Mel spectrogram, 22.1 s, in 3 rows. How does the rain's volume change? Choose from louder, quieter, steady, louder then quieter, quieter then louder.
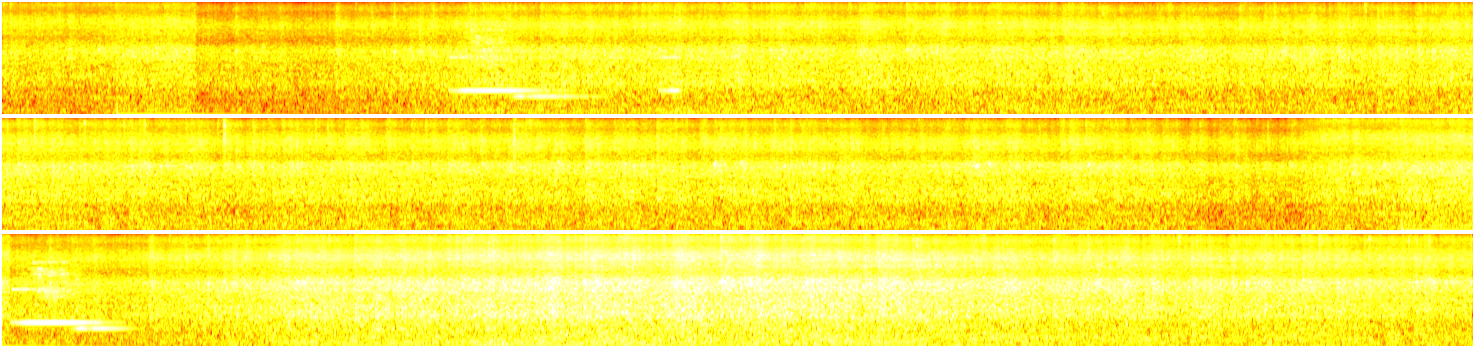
louder.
